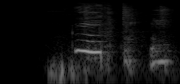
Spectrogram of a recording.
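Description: A dog whining: a steady, high whine about a second in, the loudest sound, then a shorter, lower whine near the end.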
